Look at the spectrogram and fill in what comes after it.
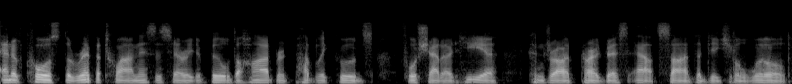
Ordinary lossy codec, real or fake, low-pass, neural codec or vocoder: Opus, 24 kbps; fake; 7.2 kHz; codec, 16 kHz in and 24 kHz out, 1.1 kbps, FireRedTTS-2 codec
